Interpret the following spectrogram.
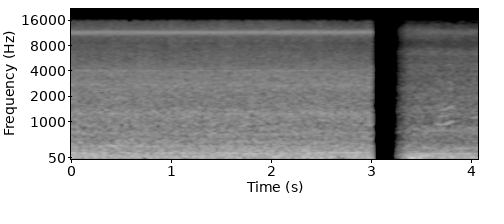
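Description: Steady background noise of a busy outdoor city area at night, with faint distant voices. The sound cuts out for a moment about three seconds in.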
